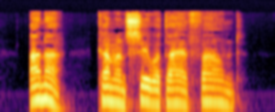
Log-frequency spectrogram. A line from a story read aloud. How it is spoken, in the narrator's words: She called out sharply in a different language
